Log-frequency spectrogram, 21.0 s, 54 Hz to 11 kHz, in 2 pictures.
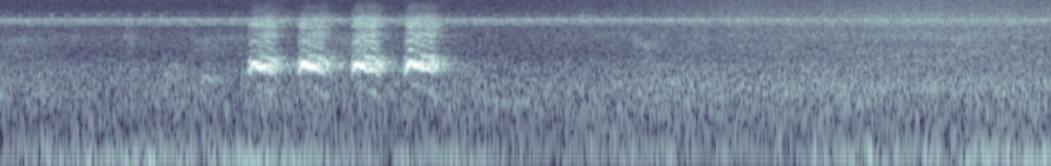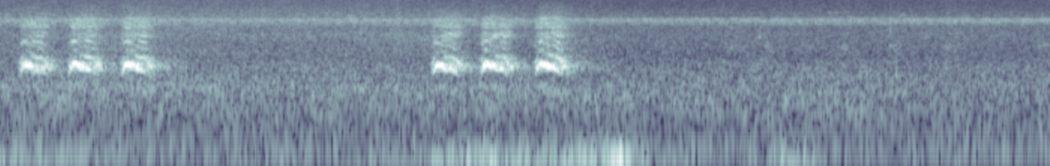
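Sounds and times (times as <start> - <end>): crow cawing: 2.5 - 4.4, 10.7 - 12.1, 14.8 - 16.3.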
